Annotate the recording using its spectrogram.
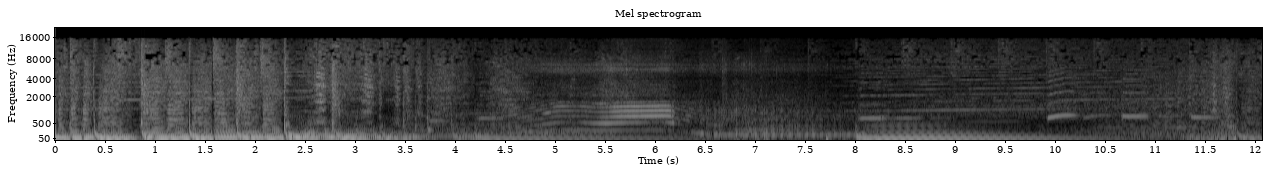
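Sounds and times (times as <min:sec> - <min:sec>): electronic music: 0:00.0 - 0:12.0
snowmobile engine revving: 0:00.6 - 0:12.0.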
